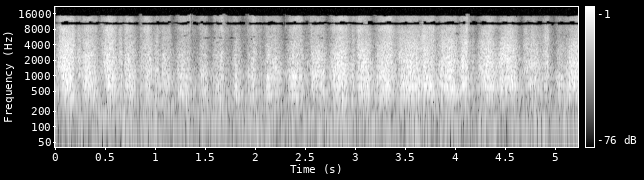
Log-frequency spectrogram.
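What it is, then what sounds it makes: Wet fabric rug being scrubbed. A gloved hand vigorously scrubs a small, wet, soapy fabric rug on tile with a handheld bristle scrub brush. Repeated back-and-forth strokes make a continuous, rasping swish that pulses with each stroke, bright and hissy.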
